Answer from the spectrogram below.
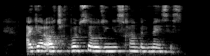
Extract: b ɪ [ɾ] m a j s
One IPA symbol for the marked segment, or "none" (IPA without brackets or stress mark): l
